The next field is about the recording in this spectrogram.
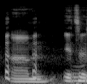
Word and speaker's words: Ouya: It's Ouya.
